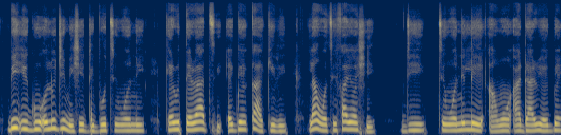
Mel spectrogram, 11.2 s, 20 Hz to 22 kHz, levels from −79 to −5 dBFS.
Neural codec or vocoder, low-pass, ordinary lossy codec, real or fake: autoencoder, 48 kHz, 128 numbers a frame, DAC-VAE, trained on Japanese speech; none; none; fake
